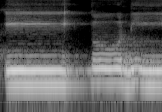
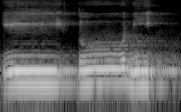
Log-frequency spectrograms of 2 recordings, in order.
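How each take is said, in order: No difference in how they are said.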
